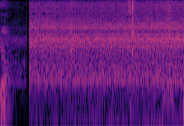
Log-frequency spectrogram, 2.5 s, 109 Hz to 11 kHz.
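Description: Kingroon KP3S 3D printer running a print: a steady whir from its upgraded cooling fans and motors, with a faint high tone. The whir sets in suddenly about a third of a second in.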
